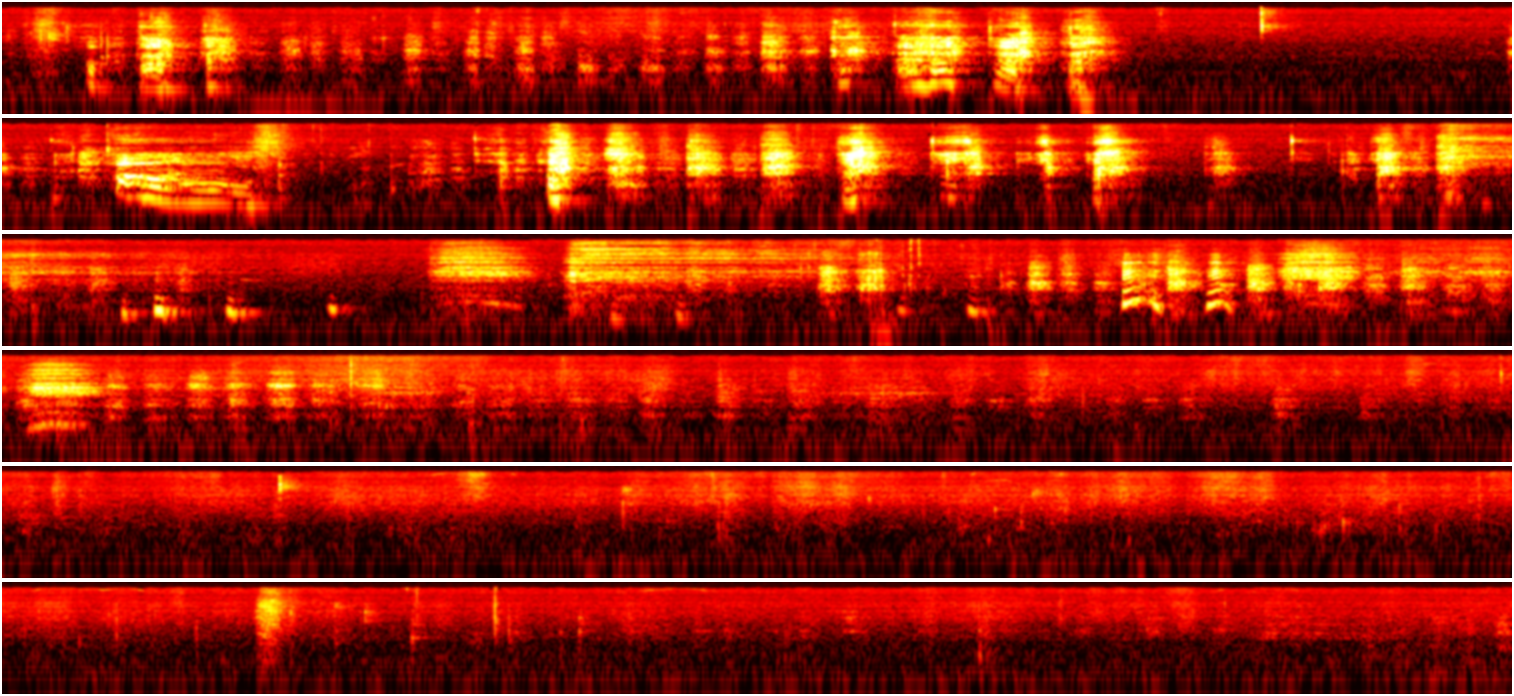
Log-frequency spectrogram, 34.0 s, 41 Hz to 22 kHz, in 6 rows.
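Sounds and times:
dog panting: 0:14.3 - 0:23.5.

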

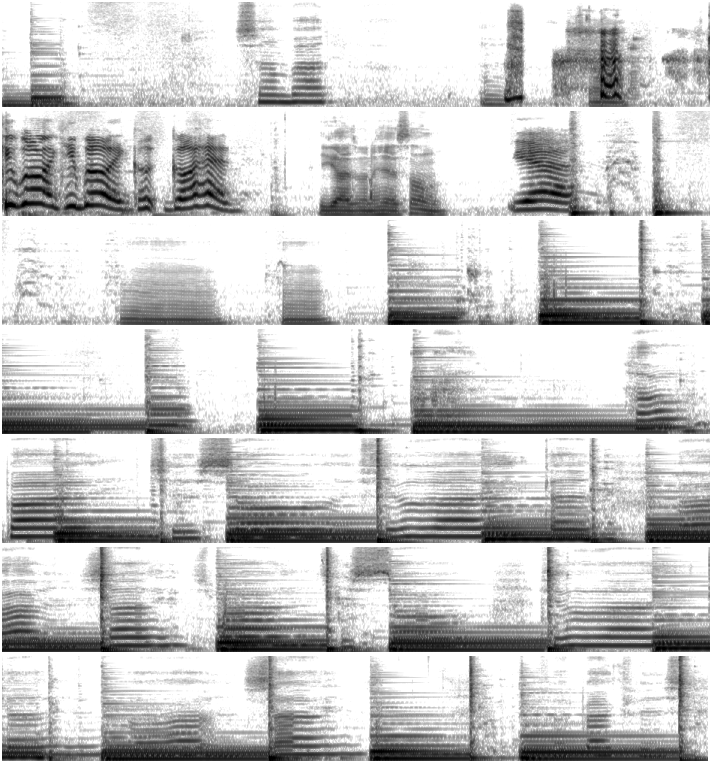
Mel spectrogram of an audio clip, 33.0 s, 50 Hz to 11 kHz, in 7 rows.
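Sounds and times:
acoustic guitar strummed chords: 0:00.0 - 0:01.0, 0:12.0 - 0:33.0
person singing softly: 0:10.2 - 0:11.7, 0:18.3 - 0:30.8.

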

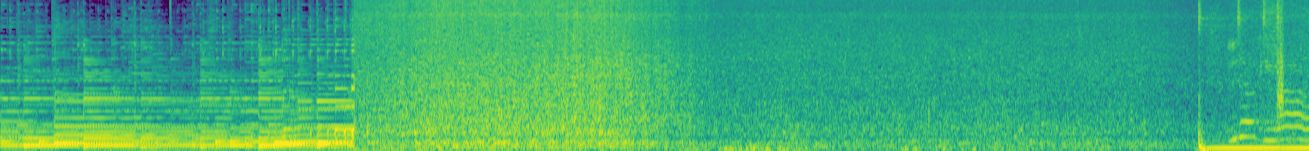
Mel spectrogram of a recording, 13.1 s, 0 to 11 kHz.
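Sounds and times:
stream splashing over rocks: 0:03.6 - 0:12.0.

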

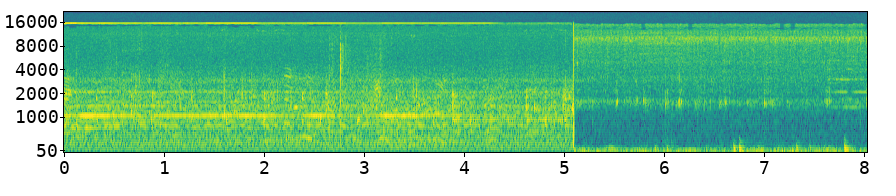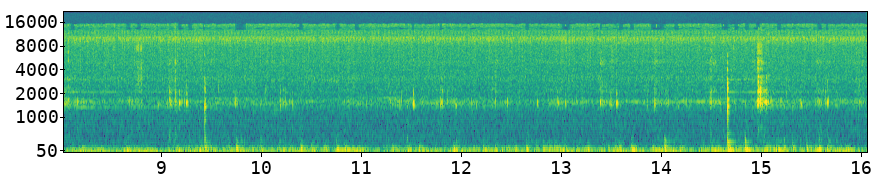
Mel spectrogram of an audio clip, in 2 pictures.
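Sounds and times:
faint high tone: 0:00.0 - 0:05.1
wind rumbling on microphone: 0:05.1 - 0:16.0.

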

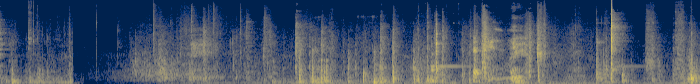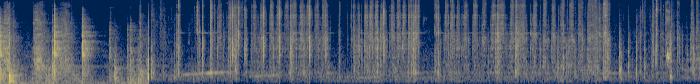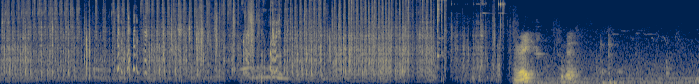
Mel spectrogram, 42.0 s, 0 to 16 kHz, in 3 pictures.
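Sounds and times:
metal scraping: 0:17.1 - 0:38.2
metal clinks: 0:36.0 - 0:38.2.

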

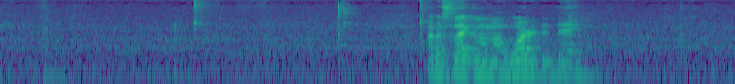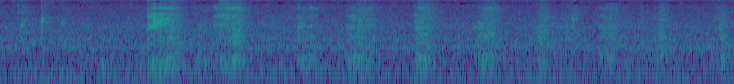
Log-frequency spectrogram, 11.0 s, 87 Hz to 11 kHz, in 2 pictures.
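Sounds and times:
person chewing food: 0:05.6 - 0:11.0.

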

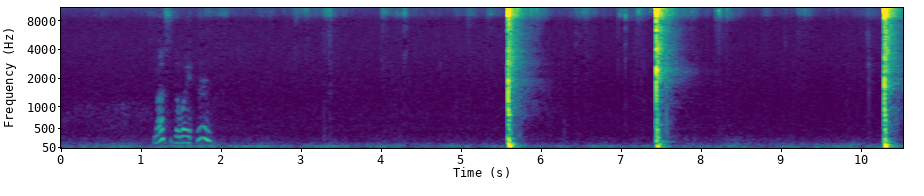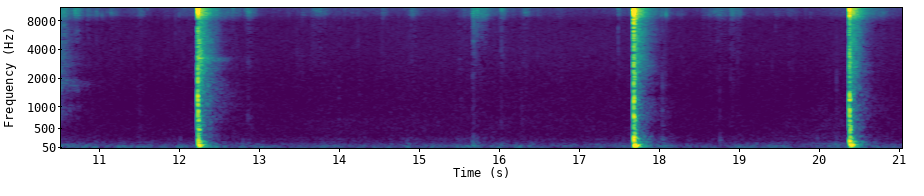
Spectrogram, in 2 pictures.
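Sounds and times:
axe chopping into tree trunk: 0:05.5 - 0:06.1, 0:07.4 - 0:07.9, 0:10.2 - 0:10.8, 0:12.2 - 0:12.7, 0:17.6 - 0:18.1, 0:20.3 - 0:20.8.

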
